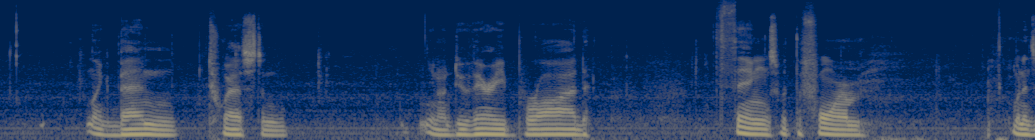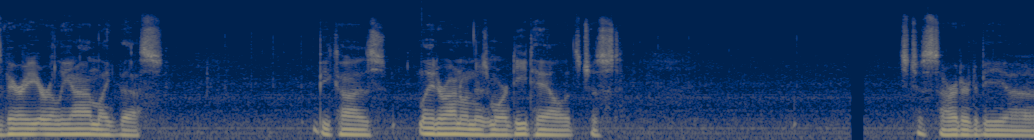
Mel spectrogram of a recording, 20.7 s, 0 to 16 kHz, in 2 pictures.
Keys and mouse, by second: 0.7 ctrl+z, 2.2 ctrl+s, 3.1 KP_1, 8.4 KP_3, 11.2-14.9 middle drag, 14.4-16.3 drag, 16.4 x, 19.7 f, 20.4 f.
